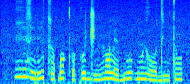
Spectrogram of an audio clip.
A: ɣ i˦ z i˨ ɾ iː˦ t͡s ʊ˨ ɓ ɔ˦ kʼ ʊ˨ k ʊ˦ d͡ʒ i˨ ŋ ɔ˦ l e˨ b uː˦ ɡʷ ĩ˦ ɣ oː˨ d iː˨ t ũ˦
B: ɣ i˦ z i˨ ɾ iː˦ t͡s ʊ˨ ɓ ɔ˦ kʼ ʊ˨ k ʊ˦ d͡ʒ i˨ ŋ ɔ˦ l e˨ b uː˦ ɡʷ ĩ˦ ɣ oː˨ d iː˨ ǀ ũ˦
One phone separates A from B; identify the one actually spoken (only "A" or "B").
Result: A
